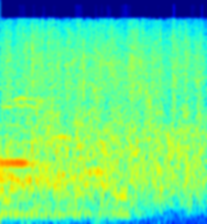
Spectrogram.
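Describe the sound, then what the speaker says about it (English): A studio audience claps and cheers at The Late Show with Stephen Colbert, a short loud burst that gradually fades, with voices mixed in. "the applaud signs were lighting up pretty bright in that studio"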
